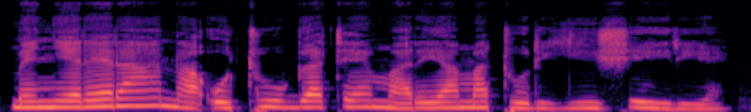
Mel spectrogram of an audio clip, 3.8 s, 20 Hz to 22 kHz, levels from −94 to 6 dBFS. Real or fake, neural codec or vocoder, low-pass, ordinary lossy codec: real; none; 19.8 kHz; none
